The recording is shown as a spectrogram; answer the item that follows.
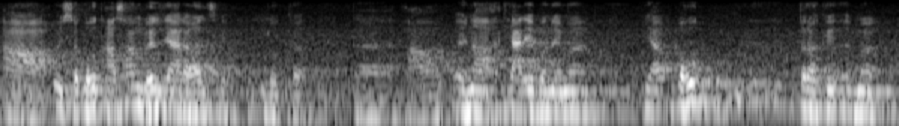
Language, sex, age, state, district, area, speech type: Maithili, male, 45-60, Bihar, Supaul, rural, spontaneous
